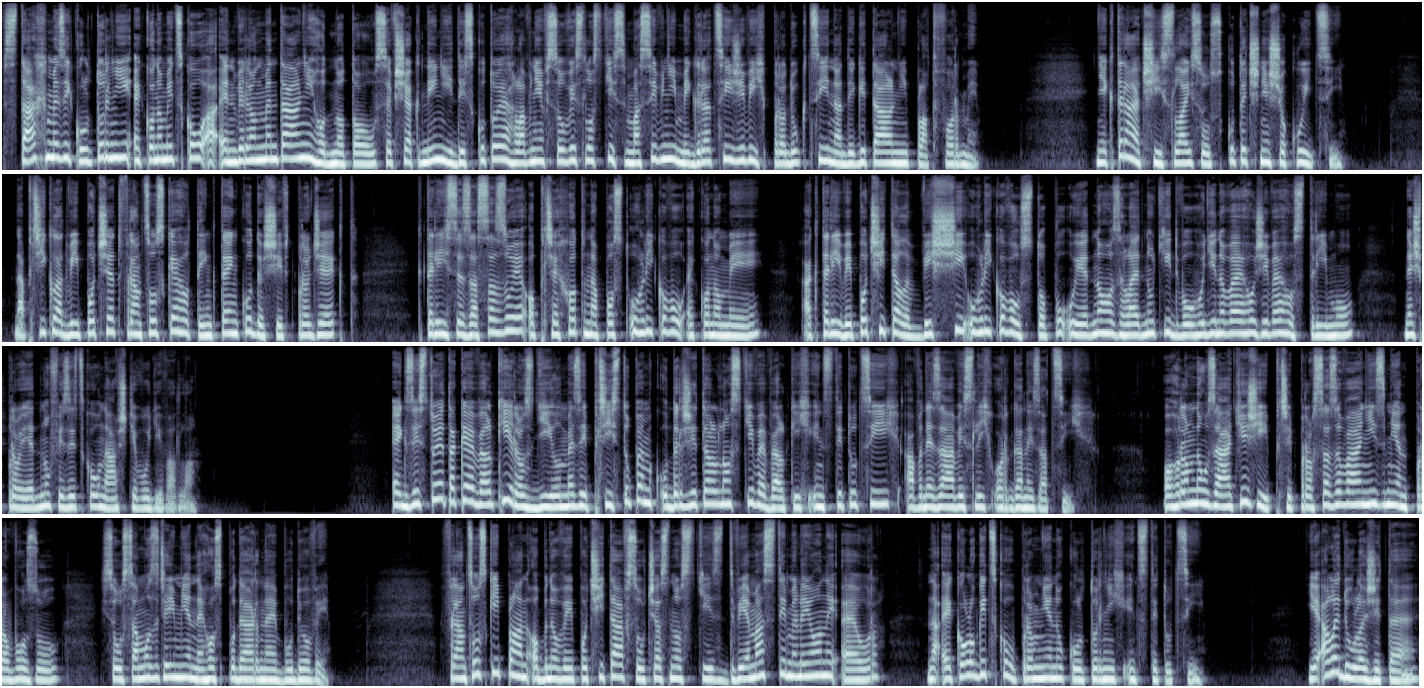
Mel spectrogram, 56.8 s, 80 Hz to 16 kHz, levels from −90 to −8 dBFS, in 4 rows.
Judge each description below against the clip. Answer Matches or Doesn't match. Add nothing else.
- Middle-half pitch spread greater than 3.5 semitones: Matches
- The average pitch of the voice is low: Doesn't match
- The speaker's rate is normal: Doesn't match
